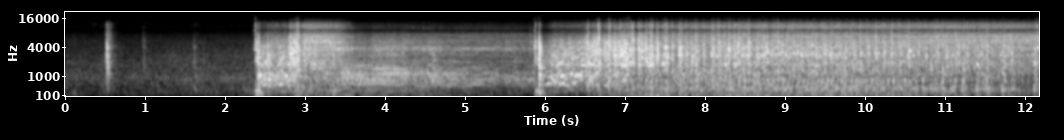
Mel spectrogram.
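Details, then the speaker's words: 1959 Edsel Ranger, 361 Super Express V8, sitting for years, little gas in it: starter cranks, engine barks to life, catches again and runs rough and uneven; fuel system needs sorting; fires briefly, hard running after long storage. "So, she did bark off. There is life. She will run. We're just going to have to sort out this fuel system."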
